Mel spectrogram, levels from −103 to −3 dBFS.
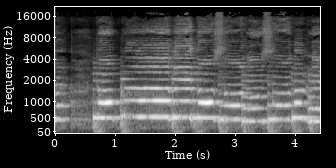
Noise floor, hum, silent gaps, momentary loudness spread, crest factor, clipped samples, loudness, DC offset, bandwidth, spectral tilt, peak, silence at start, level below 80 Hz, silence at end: -37 dBFS; none; none; 13 LU; 14 dB; under 0.1%; -16 LUFS; under 0.1%; 15.5 kHz; -3 dB/octave; -2 dBFS; 0 s; -54 dBFS; 0 s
